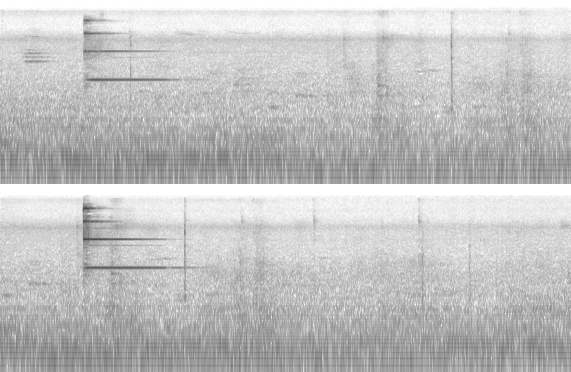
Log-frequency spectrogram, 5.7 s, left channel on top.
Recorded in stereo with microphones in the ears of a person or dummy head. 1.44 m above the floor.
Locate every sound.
0.8 s a bicycle bell: 70° right (ahead or behind), 2.5 m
